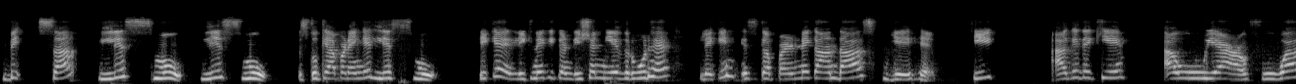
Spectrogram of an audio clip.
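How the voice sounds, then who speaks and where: Woman, high voice, Quran reading teacher, patient and slow on each word. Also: a bit bright, rough recording. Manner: patient, repeats words slowly for the learner; checks in often with short asides. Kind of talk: step-by-step tajweed lesson.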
